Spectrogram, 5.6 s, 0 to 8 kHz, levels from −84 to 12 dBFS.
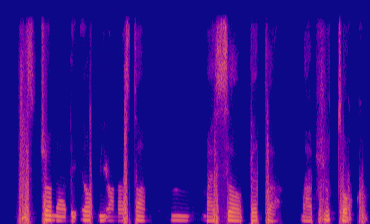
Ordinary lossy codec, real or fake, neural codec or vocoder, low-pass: none; real; none; 7.2 kHz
